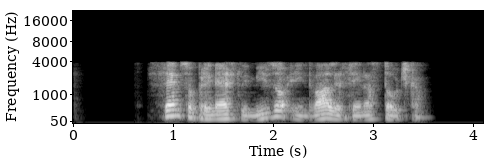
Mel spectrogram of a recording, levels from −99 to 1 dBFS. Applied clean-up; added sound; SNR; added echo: none; none; none; reverberation time 0.2 s.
